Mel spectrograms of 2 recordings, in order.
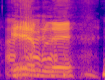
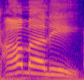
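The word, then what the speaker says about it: Amélie: It's not Emily. Emily. – It's Amelie. Amelie.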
